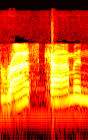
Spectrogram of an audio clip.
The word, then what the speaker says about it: Roscommon: So first of all, how do you say the city that you guys are located in? It's Roscommon, Michigan. Roscommon.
